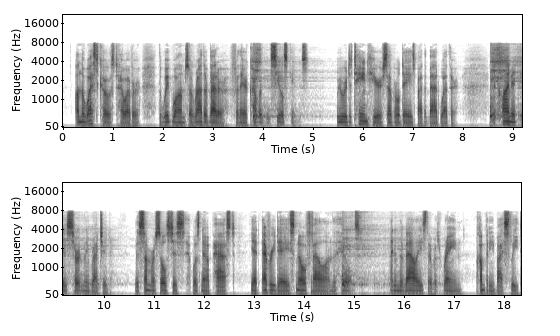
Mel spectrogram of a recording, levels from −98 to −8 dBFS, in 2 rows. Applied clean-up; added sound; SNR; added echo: neural mask model RNNoise.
